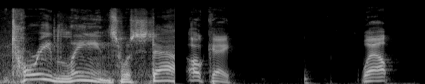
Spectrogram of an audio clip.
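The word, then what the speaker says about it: Lanez: and Rehabilitation says Tory Lanes was stabbed. Okay. Well, I thought it was Lanz cuz it's spelled, you know, Lanz. L A N E Z is lanes, I guess. My bad.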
